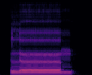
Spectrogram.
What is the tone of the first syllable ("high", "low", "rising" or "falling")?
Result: low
